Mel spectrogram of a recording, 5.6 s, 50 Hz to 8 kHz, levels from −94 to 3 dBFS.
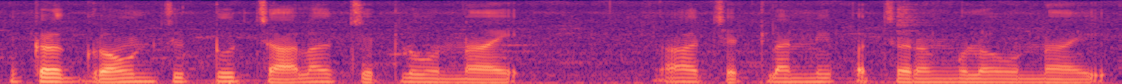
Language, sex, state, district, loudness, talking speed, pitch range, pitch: Telugu, male, Telangana, Hyderabad, -19 LUFS, 115 wpm, 115-140 Hz, 125 Hz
